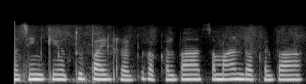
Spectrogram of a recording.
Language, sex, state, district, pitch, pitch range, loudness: Hindi, female, Uttar Pradesh, Varanasi, 230 Hz, 225-235 Hz, -16 LUFS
